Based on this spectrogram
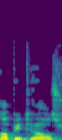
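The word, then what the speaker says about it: L'Hôpital: hospitals rule but but you pronounce it without the s and some people write it without the S as well but uh this is what I've been growing up using so recall the hopital's rule and we're gonna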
